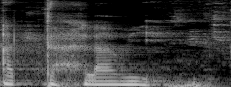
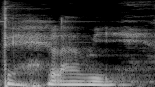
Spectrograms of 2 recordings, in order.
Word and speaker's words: Ad-Dihlawi: Baik, bismillah, malam hari ini kita ketemu beliau Syah Waliyullah Ad-Dihlawi. Ada yang membacanya Ad-Dahlawi. Kalau di barat lebih banyak disebut Dehlawi. Ayo, saya tidak tahu teman-teman suka mana, Dihlawi, Dahlawi, atau Dehlawi.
